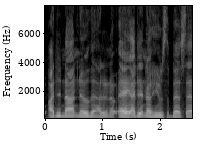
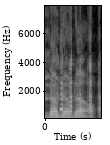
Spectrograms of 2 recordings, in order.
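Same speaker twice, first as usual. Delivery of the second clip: laughing; 11 semitones higher, 7 dB louder than usual. Real, not acted. Laughing protest at a joke.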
